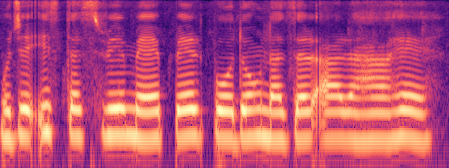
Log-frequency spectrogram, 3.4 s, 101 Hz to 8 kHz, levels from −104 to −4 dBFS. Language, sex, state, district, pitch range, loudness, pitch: Hindi, female, Arunachal Pradesh, Lower Dibang Valley, 220-235 Hz, -13 LUFS, 225 Hz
